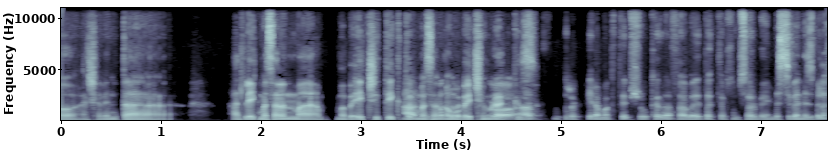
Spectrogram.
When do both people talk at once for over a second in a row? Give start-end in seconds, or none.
3.4-4.8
